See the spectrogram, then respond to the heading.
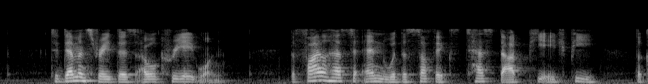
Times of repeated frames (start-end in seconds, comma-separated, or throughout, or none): none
